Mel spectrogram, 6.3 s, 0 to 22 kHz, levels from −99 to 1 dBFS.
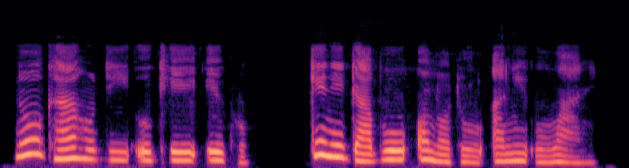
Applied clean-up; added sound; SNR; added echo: neural mask model Resemble Enhance denoiser.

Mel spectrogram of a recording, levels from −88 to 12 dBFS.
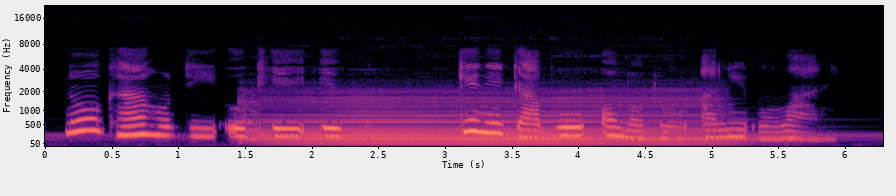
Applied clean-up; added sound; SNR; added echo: none; Bowed string instrument; 6 dB; none.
